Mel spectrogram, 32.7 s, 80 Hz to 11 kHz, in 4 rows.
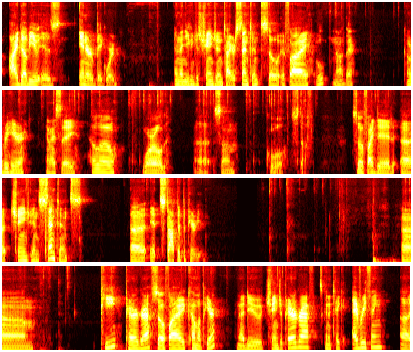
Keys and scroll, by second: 5.0-17.6 typing, 6.4 Escape, 8.4 Return, 21.7 Escape, 22.0-22.6 typing, 25.2-25.5 typing, 27.8-30.0 typing.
